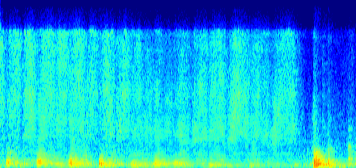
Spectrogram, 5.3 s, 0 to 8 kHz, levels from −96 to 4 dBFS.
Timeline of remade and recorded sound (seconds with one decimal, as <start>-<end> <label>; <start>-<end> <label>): 0.0-0.4 recorded; 0.4-1.3 remade; 1.3-1.9 recorded; 1.9-4.4 remade; 4.4-5.3 recorded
